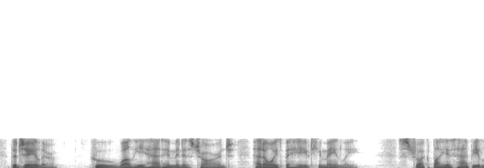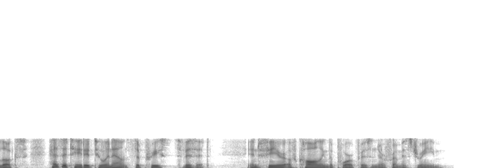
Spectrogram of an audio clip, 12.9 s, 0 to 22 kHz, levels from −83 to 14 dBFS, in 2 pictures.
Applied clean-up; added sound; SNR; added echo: none; none; none; none.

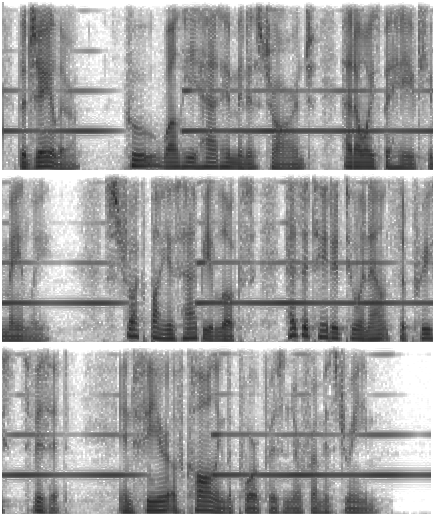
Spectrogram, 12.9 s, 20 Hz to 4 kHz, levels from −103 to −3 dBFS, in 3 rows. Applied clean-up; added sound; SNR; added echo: none; Wind instrument, woodwind instrument; 9 dB; none.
